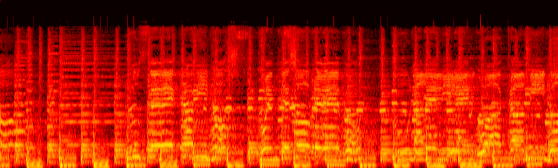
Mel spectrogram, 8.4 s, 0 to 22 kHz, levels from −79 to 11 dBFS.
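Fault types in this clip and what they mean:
Resampler restarted on every block: the rate conversion, which points to 24 kHz being brought up to 48 kHz, was run fresh on each 100 ms block. At every block edge the converter had no real neighbouring samples to work from, so each boundary picks up a small error. You get a steady tick ten times a second, 10 Hz, running through the whole clip and riding on the sound rather than the gaps.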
